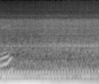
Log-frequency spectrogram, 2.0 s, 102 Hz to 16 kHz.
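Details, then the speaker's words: Peugeot 205 after a 4-month rebuild, now warmed up, at idle; the carburettor seems fairly well set. Steady, even low idle hum with no knocks or misses, running like clockwork: normal idle. "voilà un moteur eu le temps de chauffer il tourne comme une horloge"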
